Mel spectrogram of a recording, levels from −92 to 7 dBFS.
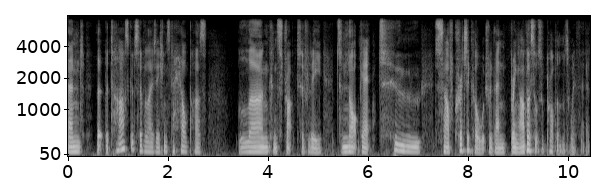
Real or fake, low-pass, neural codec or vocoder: fake; 7.2 kHz; codec, 44.1 kHz, 7.8 kbps, Pupu-Codec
